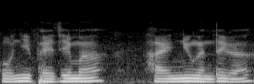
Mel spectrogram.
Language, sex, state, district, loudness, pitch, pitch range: Wancho, male, Arunachal Pradesh, Longding, -14 LUFS, 135 Hz, 130-140 Hz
